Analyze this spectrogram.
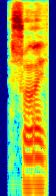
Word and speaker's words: soy: Pronunciation tip, the Y in soy is pronounced like the English E.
